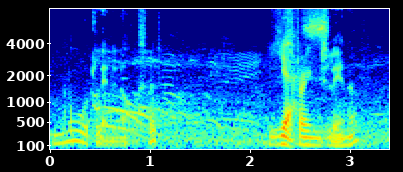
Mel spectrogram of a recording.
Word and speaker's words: Magdalen: I think it's pronounced Mlin in Oxford.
